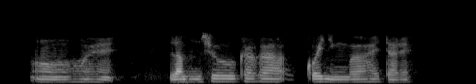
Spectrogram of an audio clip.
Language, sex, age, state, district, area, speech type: Manipuri, male, 18-30, Manipur, Chandel, rural, conversation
